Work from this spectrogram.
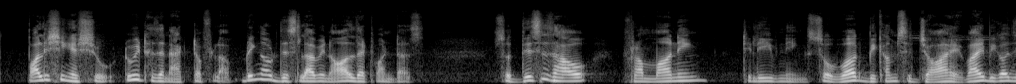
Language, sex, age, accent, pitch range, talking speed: English, male, 50-69, Indian, 150-205 Hz, 200 wpm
